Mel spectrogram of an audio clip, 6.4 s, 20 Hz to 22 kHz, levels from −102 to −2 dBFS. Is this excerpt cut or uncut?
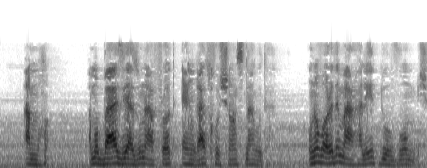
uncut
